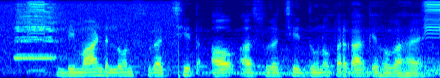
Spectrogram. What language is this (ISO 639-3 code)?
mag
